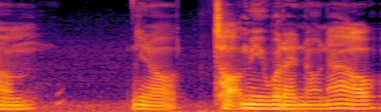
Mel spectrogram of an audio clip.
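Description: With an American accent, a man speaks at a medium pitch in a dark, mellow tone with fairly even intonation. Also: very clean recording, silent background. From US. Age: 20s. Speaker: former pro soccer player turned business owner. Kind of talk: casual interview.

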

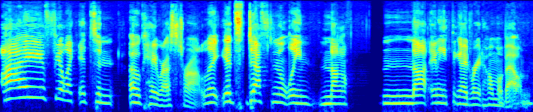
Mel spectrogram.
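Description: In an American accent, a woman with a normal speaking voice talks at a moderate pace with lively intonation and fairly high pitch, in a dry, close sound with no echo on a very clean recording with a silent background. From Ohio, US Midwest. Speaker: food podcaster. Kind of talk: casual chat.

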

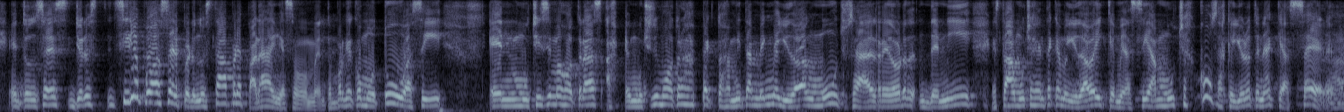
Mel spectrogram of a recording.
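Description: Lively in intonation, a woman speaks at a very fast pace with very even loudness. Noticeable background noise is present. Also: medium pitch for a woman. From coastal Ecuador. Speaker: podcast co-host. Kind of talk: casual chat.

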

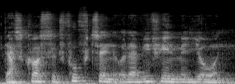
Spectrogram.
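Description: Noticeable background noise and audible room echo around a man's voice at medium pitch. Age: old. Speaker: local activist. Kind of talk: group discussion.

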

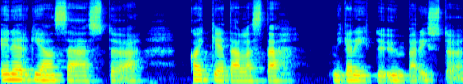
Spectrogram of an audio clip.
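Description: A woman speaks very slowly at a medium pitch in a very clean recording with a silent background. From Finland, Vaasa. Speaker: marketing manager. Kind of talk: interview.

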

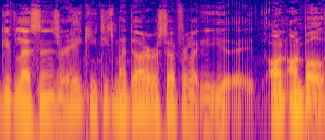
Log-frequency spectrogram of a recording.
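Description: A man talks at a fairly quick pace in a normal speaking voice with ordinary pitch variation. The recording is very clean, with a silent background. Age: 30s. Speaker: guitarist in band, podcast co-host. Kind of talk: casual chat. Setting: studio.

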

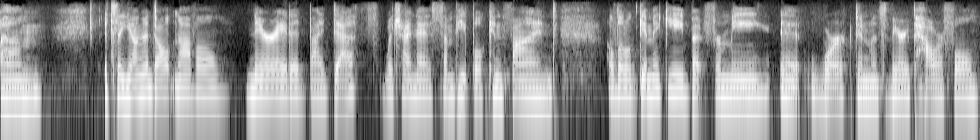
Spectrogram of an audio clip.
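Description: In a Southern US accent, a woman speaks at a fairly low pitch and moderate pace with monotone, flat intonation and very even loudness, the sound dry and close with no echo. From US South. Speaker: attorney. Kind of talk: casual interview chat.

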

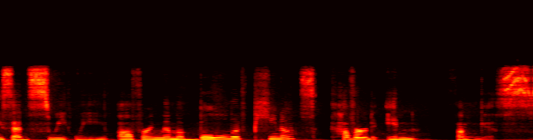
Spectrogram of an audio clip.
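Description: Someone is heard reading aloud in a natural voice. Pitch moves in an ordinary way.

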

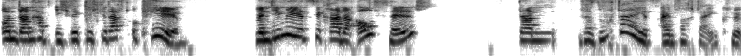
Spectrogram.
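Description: Her voice high-pitched and swinging very widely, a woman speaks at a moderate pace with long, frequent pauses, in a dry, close sound with no echo. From Germany, Frankfurt. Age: 20s. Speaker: podcast guest, receptionist. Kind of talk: casual chat.

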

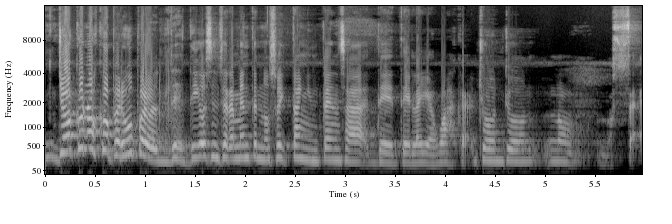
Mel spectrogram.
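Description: Over noticeable background noise, a woman with a Honduran accent talks at a moderate pace with hardly any pauses, a fairly high pitch, lively intonation and big swings in loudness. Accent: Honduran Spanish, voseo. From Honduras. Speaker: podcast guest. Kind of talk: casual chat.

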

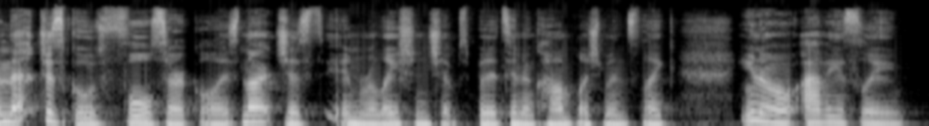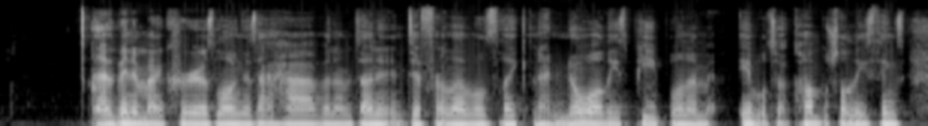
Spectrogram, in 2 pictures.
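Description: At a very fast pace, a woman speaks with a fairly low pitch, a dark, mellow and somewhat breathy tone and fairly even intonation, on a very clean recording with a silent background. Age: 40s. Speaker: events and media professional. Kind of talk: casual interview chat.

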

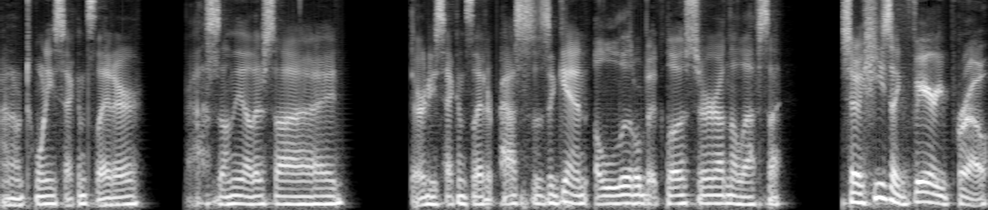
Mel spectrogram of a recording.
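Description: A man with an American accent talks at a fairly quick pace in a plain, everyday voice. His pitch is medium, and his intonation stays fairly even. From US West Coast. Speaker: author and agency owner. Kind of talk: casual interview.

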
